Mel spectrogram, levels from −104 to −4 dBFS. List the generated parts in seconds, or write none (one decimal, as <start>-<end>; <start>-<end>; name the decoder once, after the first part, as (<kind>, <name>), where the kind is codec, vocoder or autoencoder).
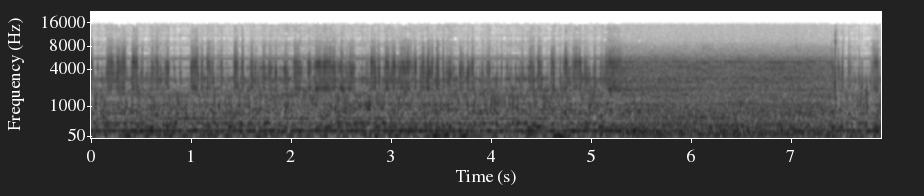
0.0-5.3 (vocoder, BigVGAN v2); 7.4-7.9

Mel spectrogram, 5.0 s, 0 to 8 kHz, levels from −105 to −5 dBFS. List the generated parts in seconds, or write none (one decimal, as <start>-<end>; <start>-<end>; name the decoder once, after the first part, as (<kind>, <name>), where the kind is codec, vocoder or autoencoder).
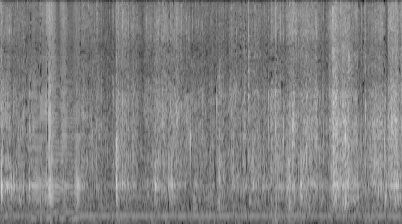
0.4-1.0 (vocoder, BigVGAN v2)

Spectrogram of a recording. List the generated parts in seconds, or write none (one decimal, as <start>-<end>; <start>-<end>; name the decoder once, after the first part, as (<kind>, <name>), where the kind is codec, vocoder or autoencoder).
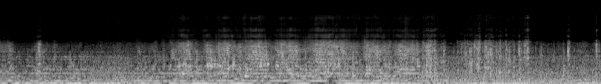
0.0-0.9 (vocoder, BigVGAN v2); 1.3-4.2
